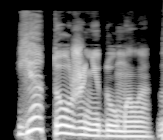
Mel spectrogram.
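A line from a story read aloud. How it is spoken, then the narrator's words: Sighing. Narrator (Russian): вздохнула я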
